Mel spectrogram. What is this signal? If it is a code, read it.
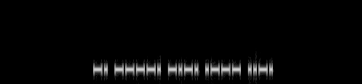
Morse code, heard as a keyed tone, about 46 wpm, 700 Hz. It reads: N9CJF
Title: USA Call Signs - 5 Characters - 2x Character Spacing - 45wpm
